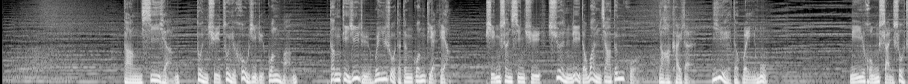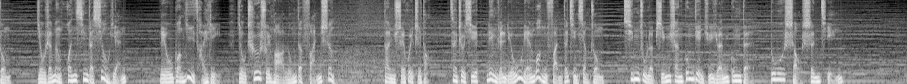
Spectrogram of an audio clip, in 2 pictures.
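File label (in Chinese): 国语 男声 广告 大气浑厚磁性; 房地产广告-沉稳抒情; 科技感; 积极向上; 万家灯火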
